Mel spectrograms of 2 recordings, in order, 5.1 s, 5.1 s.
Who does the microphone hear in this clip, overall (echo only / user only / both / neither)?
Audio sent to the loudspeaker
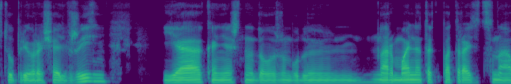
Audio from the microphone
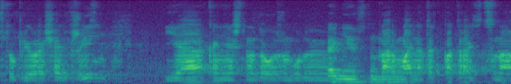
both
